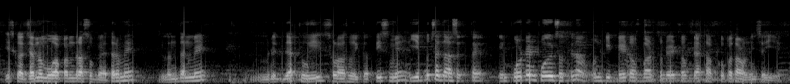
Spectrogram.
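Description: Indian man, exam-prep lecture, fairly high voice, quizzes himself, slow english read-outs. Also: animated, background noise. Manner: explains in Hindi, reads English lines slowly; asks questions then answers them himself. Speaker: teacher.

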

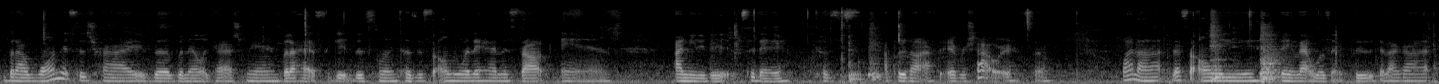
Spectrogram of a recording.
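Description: A young woman chatting casually through a day-in-the-life vlog, relaxed and full of fillers. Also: sits low, moderate pace, creaky, background noise. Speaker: vlogger.

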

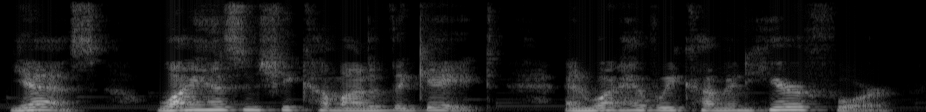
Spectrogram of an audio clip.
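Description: A man's voice: a little high, measured pace, gravelly, faint music behind, voice pushed up. A man reading an audiobook, voicing a frightened young boy in an anxious, pleading tone.

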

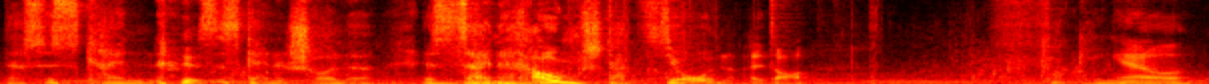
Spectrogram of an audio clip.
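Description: A young man chatting casually through a game as a YouTuber, slangy, joking and reacting loudly. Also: lowish voice, lively intonation, unhurried, over music. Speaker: gaming YouTuber. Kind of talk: casual let's-play commentary.

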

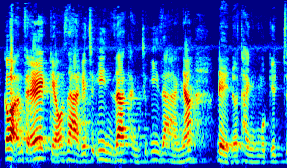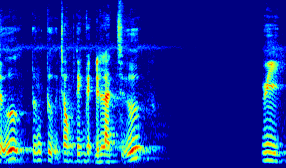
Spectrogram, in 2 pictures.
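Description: This man's voice runs fairly high and bright, and he talks fast with hardly a pause. He's giving a beginner language lesson, patiently checking after every point whether viewers are following, then energetically drilling the sounds aloud.

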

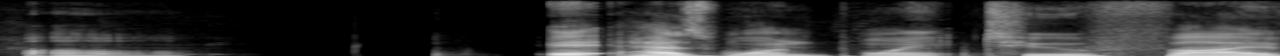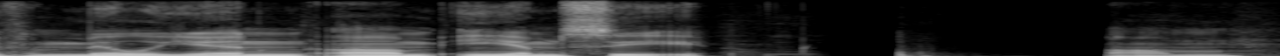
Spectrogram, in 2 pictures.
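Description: A man's voice: lowish voice, steady tone, takes it slowly, darkish tone, clear, resonant tone, dry recording, clean studio sound. A man chatting casually while playing a game with friends, often reading item names aloud in a playful way. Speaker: gamer. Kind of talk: casual gaming chat.

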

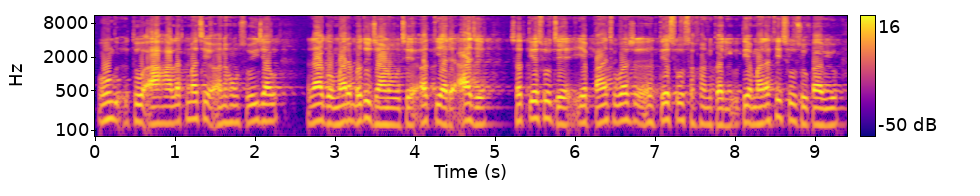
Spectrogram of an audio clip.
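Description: Grieving lady officer demanding answers, urgent and pleading, monotone, done by a man. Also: medium pitch, a little fast, close to an everyday voice, low-quality recording. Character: grieving young woman police officer, fierce.

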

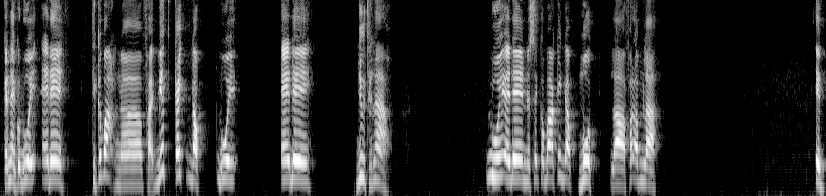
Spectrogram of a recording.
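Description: Vietnamese man slowly modeling English phrases. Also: very high-pitched. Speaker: English teacher. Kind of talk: pronunciation lesson.

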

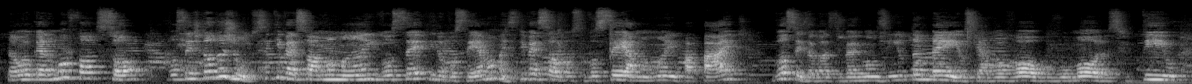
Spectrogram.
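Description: A woman with a Brazilian Portuguese accent, teaching kindergarten children in an online lesson. She asks patient, sing-song questions and spells words out slowly. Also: mid-range voice, roomy sound, faint music behind. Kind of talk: slow, clear online lesson for young children.

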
